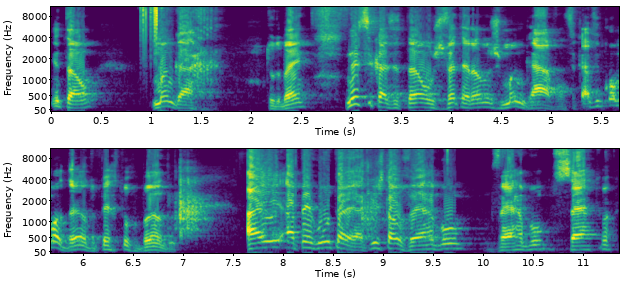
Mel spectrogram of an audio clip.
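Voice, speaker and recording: A Brazilian man teaches a recorded online grammar lesson at a steady, explanatory pace. His voice sits in an ordinary middle pitch. He repeats key words and checks in with his listeners often. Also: normal speed. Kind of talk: recorded online class lecture.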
